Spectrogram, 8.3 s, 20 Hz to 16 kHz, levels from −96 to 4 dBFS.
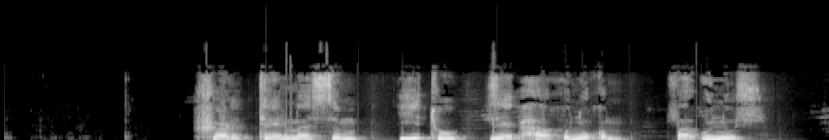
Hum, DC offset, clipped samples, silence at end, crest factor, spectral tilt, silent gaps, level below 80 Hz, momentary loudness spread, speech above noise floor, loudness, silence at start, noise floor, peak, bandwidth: none; under 0.1%; under 0.1%; 0.7 s; 14 dB; -5 dB/octave; none; -48 dBFS; 10 LU; 57 dB; -13 LUFS; 1.95 s; -69 dBFS; 0 dBFS; 8.2 kHz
